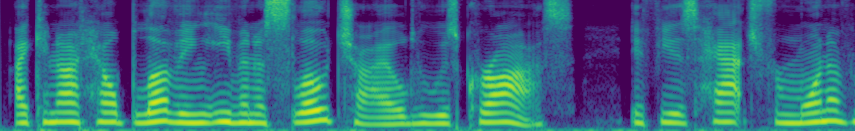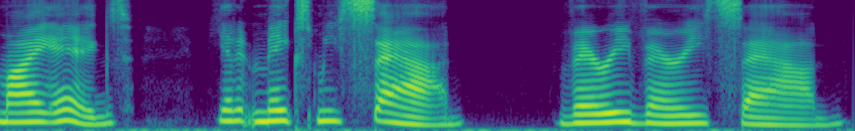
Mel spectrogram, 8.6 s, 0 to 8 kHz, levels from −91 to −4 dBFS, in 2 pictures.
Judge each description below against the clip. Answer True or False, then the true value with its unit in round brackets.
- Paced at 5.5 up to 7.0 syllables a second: False (5.0 syllables/s)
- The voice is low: False (195 Hz)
